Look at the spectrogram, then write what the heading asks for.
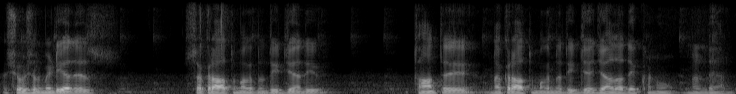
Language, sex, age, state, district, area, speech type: Punjabi, male, 18-30, Punjab, Rupnagar, rural, spontaneous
